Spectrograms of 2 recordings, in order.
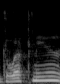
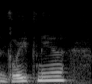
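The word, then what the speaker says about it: Gleipnir: is uh the rope i think it's pronounced glyph near gleefnir which in in mythology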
